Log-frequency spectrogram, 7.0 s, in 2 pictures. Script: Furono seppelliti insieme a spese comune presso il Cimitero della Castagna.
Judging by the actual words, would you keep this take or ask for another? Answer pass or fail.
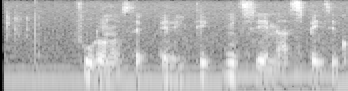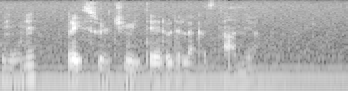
pass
